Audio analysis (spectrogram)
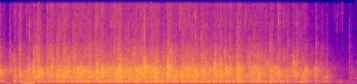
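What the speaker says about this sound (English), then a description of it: "probably owe them a round of applause as well" Audience applause thanking event sponsors at an opening session, a steady dense clatter of many hands that holds for several seconds, then thins and fades out near the end.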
